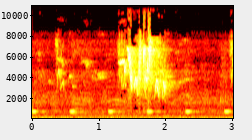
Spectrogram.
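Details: White-throated kingfisher, a tree kingfisher: one loud, harsh, shrill burst of about half a second in the middle. Faint high chirps and a softly repeating low pip sound around it.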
